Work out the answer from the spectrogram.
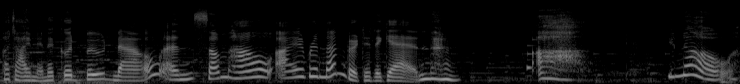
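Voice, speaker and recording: A woman's voice: a little high, gravelly, full character voice. A woman voicing a forgetful, childlike granny who looks young, wandering and dreamy, in a game. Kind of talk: game voice acting.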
